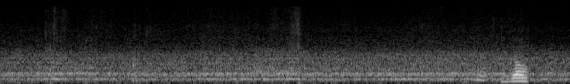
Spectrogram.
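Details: European dark bees in a restored abandoned hive, producing a continuous low, level buzzing hum that barely changes, ending with a short louder knock or voice just past five seconds.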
